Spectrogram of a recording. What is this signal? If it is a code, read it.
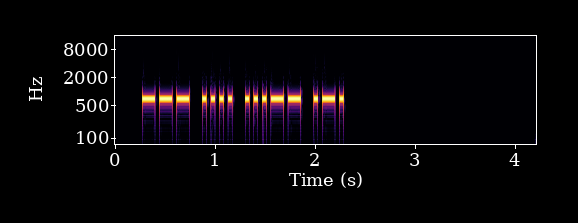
Morse code, heard as a keyed tone, about 28 wpm, 700 Hz. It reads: OH3R
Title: DXCC-100 Call Signs - 4 Characters - 28wpm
